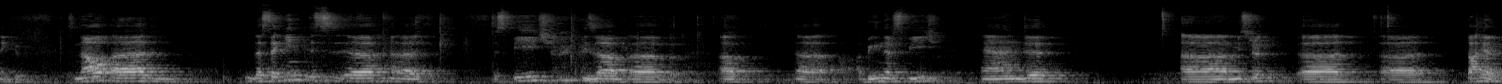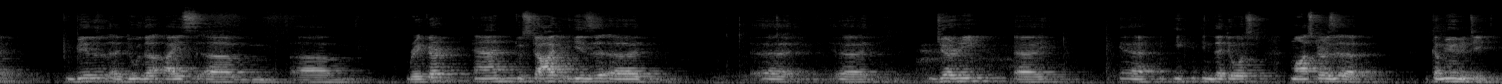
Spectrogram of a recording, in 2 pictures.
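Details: Man who stammers, speaking live as host of a speaking club meeting for people who stammer; stuttering.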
